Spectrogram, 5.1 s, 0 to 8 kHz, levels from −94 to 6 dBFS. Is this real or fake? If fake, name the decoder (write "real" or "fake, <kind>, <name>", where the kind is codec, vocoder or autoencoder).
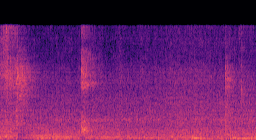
fake, vocoder, WaveNeXt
